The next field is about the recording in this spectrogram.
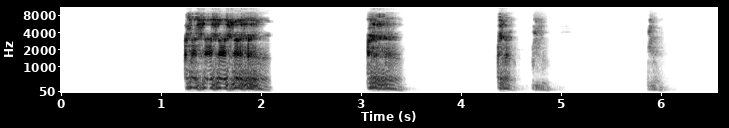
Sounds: Throat clearing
